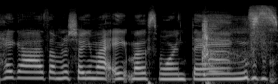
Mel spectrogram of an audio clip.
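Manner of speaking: put-on chatty American South accent. Imitating how they sounded in their own old videos, with a southern accent. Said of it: "you can hear a southern accent in my voice".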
